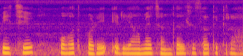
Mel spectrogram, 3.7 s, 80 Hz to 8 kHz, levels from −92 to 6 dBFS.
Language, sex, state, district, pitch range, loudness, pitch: Hindi, female, Odisha, Sambalpur, 190-205 Hz, -17 LUFS, 195 Hz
